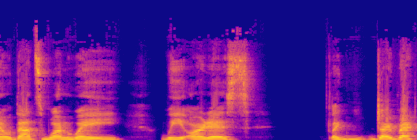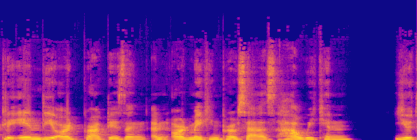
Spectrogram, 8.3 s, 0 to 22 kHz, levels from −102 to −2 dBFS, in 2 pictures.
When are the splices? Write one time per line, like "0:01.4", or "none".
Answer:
none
